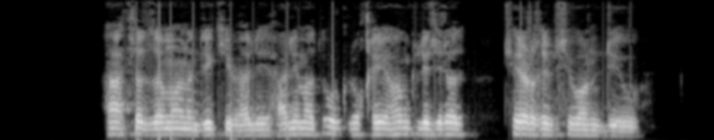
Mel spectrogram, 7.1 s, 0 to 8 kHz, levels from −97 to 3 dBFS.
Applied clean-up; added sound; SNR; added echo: none; none; none; none.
